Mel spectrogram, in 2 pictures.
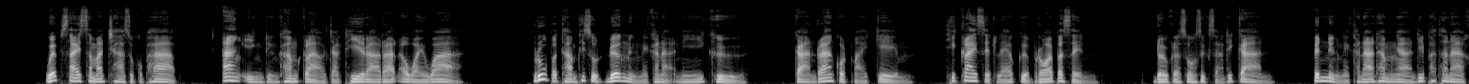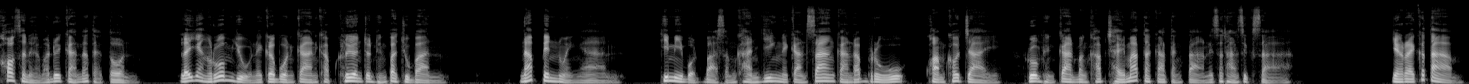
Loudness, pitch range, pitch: -21 LUFS, 100-135 Hz, 115 Hz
